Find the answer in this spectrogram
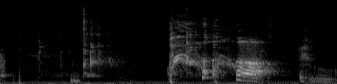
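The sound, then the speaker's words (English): A low, throaty burp-like gurgle followed by a harsher cough, fairly loud, with a few faint clicks before it and a brief trailing breath after. “There was like a burp finished with a cough.”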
